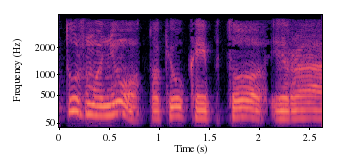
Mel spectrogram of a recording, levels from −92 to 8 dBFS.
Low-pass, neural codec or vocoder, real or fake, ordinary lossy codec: 3.6 kHz; none; real; AAC, 16 kbps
